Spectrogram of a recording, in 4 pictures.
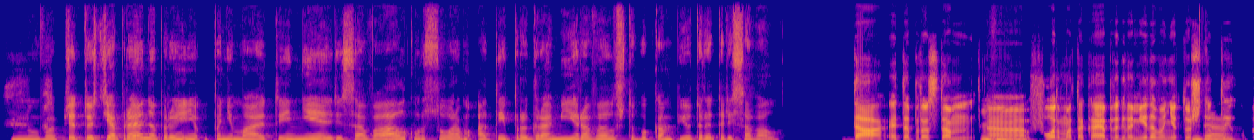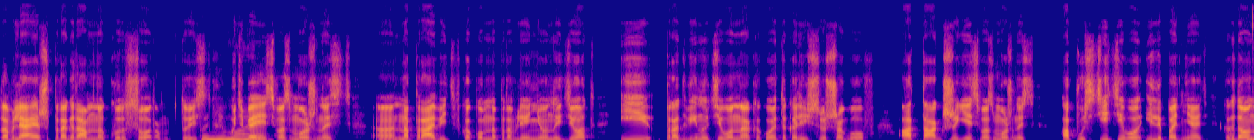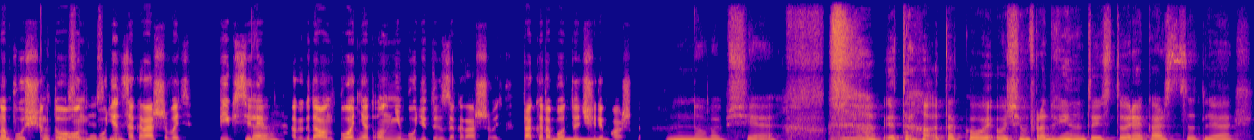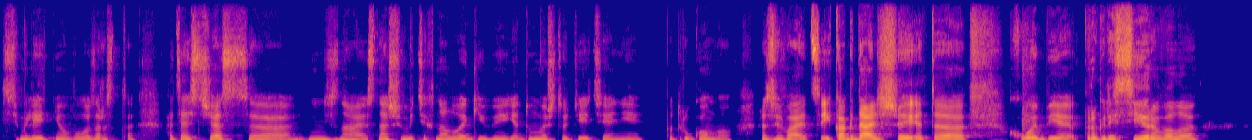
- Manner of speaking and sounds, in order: other noise; tapping; chuckle; other background noise
- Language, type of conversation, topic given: Russian, podcast, Как это хобби изменило твою жизнь?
